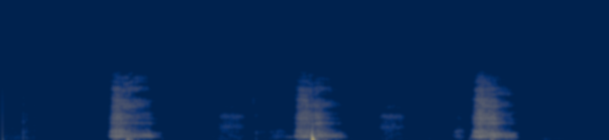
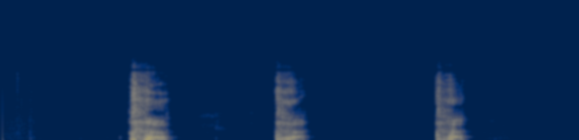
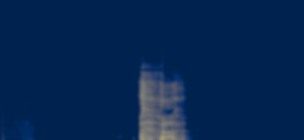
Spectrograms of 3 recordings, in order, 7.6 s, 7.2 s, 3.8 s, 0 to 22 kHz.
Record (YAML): exhalation_length: 7.6 s
exhalation_amplitude: 29203
exhalation_signal_mean_std_ratio: 0.15
three_cough_length: 7.2 s
three_cough_amplitude: 25008
three_cough_signal_mean_std_ratio: 0.3
cough_length: 3.8 s
cough_amplitude: 28670
cough_signal_mean_std_ratio: 0.25
survey_phase: beta (2021-08-13 to 2022-03-07)
age: 65+
gender: Male
wearing_mask: 'No'
symptom_none: true
smoker_status: Never smoked
respiratory_condition_asthma: false
respiratory_condition_other: false
recruitment_source: REACT
submission_delay: 2 days
covid_test_result: Negative
covid_test_method: RT-qPCR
